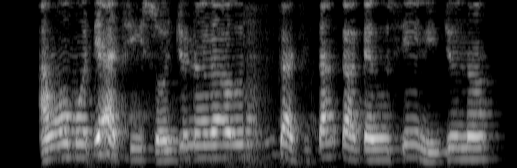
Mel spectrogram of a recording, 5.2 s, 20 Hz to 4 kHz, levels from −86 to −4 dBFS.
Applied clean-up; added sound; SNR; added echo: neural mask model DeepFilterNet 3.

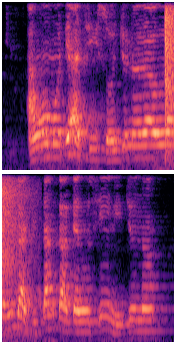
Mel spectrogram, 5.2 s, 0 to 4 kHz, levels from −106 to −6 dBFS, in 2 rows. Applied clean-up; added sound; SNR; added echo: none; Clapping; -1 dB; reverberation time 0.5 s.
